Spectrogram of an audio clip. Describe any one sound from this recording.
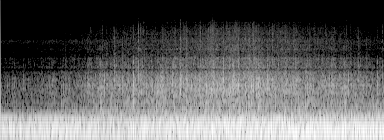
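A bus engine rumbles as the bus pulls up close by.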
